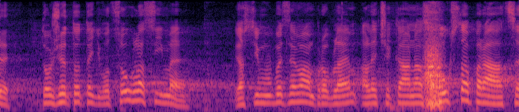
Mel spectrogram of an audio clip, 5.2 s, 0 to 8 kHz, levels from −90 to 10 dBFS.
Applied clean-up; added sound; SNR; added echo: none; Breathing; 3 dB; none.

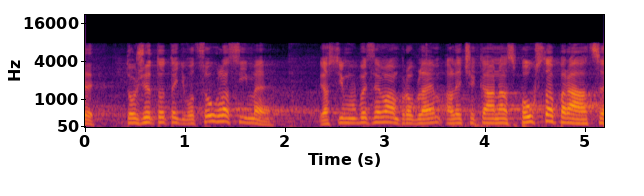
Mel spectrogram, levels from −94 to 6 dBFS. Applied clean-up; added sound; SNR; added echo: none; none; none; none.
